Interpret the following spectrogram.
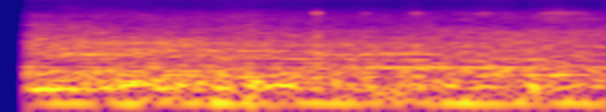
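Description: Instrumental karaoke backing track playing: sustained notes over a dense, steady bass.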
